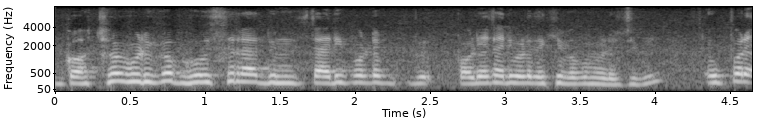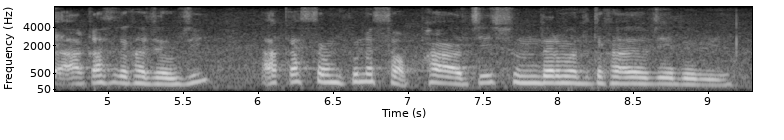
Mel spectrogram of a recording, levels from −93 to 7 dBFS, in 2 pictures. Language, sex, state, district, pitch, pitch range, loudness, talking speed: Odia, male, Odisha, Malkangiri, 200 Hz, 185-220 Hz, -16 LUFS, 135 wpm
